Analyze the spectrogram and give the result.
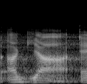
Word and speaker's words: Ajna: And then at the point between the eyes, which is called Ajna, A-J-N-A, both A's being long A's, which means command, the center of command, the soul, the energy, beholds in full radiance the beatific vision.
